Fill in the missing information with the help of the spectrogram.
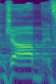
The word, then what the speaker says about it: Job: Somebody said, Job's my favorite book. You are a sicko. It looks like Job, for those who are new to the Bible, but it's actually pronounced Job.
